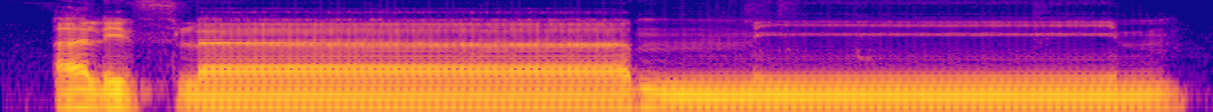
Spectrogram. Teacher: Namun lamnya dibaca panjang 6 harakat. Ini yang dinamakan dengan mad lazim harfi mutsaqqal.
